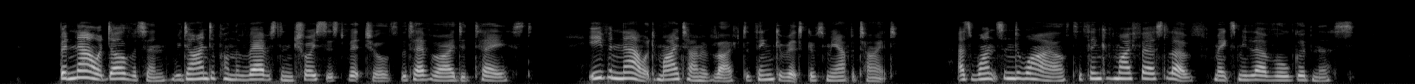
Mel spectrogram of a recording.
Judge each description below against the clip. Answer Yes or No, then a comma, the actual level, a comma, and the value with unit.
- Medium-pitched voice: No, high, 215 Hz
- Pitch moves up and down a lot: Yes, wide, 5.8 semitones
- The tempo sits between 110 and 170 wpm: No, average, 195 wpm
